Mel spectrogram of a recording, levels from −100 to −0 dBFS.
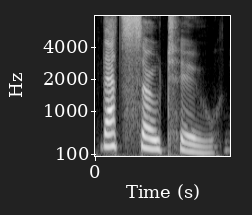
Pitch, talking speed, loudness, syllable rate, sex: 185 Hz, 130 wpm, -17 LUFS, 2.5 syllables/s, female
